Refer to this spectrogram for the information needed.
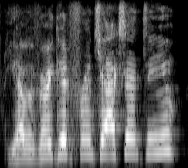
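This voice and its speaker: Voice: medium pitch, expressive, quick pace, a bit bright, muffled recording. A poker streamer chatting casually with live viewers, rambling along with plenty of fillers and restarts.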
